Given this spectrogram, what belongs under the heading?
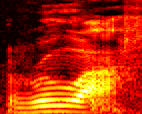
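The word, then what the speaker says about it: רוּחַ: your pata here and when you have your hit combination you're going to flip-flop them just like noah noah here we have ruach where that flips it's one of the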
